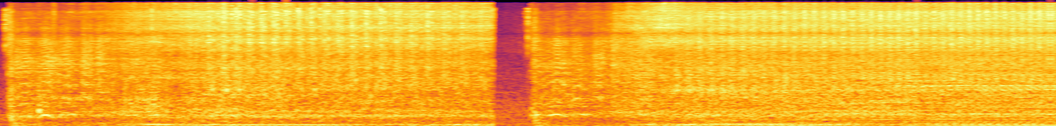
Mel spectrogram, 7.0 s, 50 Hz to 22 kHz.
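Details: International Scout V8, started after straightening a bent solid pushrod, refitting the spark plugs and adding Marvel Mystery Oil to the carb and tank: it catches after a short crank and idles steadily on all eight cylinders, with no misses or knocks.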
